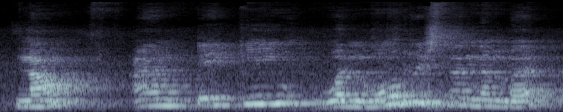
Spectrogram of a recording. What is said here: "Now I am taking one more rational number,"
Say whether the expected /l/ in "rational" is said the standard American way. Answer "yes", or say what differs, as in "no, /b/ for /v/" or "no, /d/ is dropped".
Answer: no, /n/ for /l/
